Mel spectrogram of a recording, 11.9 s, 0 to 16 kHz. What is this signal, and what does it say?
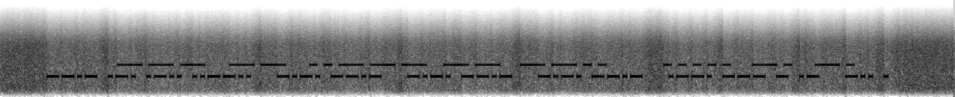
Morse code, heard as two keyed tones, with radio static. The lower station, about 25 wpm, 800 Hz: QRL? CQ CQ CQ POTA DE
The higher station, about 13 wpm, 1270 Hz: OM2MZ 5NN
